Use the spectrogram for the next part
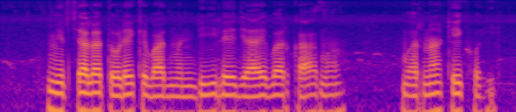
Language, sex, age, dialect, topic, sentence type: Chhattisgarhi, male, 18-24, Central, agriculture, question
